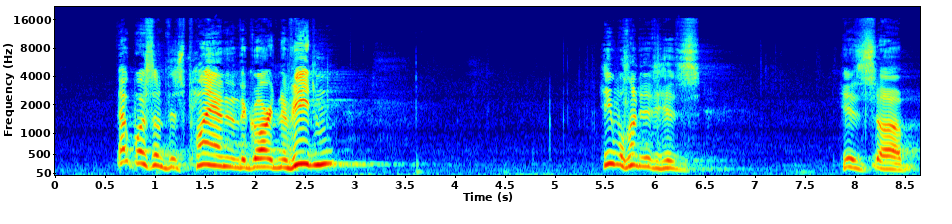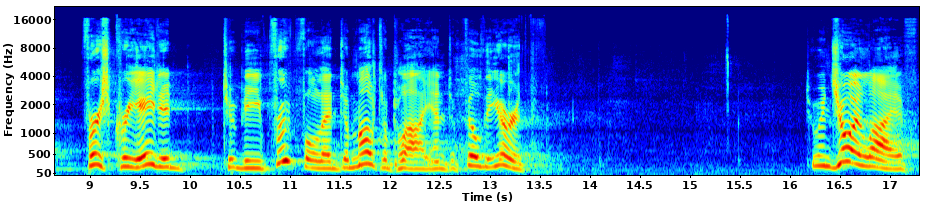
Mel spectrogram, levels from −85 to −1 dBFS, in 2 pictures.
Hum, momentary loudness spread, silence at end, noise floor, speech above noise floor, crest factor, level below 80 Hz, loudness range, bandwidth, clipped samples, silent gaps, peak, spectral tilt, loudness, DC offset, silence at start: none; 14 LU; 0.05 s; -58 dBFS; 43 dB; 18 dB; -62 dBFS; 8 LU; 17.5 kHz; under 0.1%; none; 0 dBFS; -5 dB/octave; -15 LUFS; under 0.1%; 0.65 s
